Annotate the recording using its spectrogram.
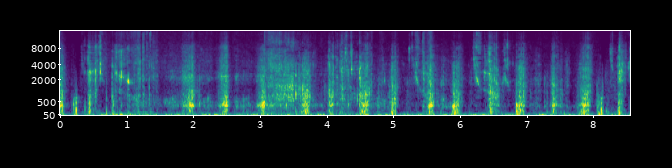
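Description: Close-miked crunching of matcha-flavoured ice being bitten and chewed: a quick, even run of crisp crunches, about two or three a second.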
